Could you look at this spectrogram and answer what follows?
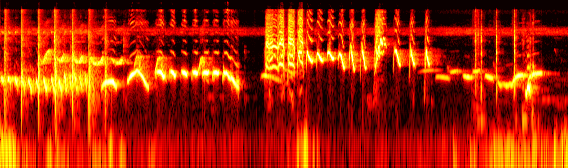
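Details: White-rumped shama of Borneo singing as a morning prompt for other birds: fast repeated clicking notes over a whistled line, a brief gap, then a rapid series of bright descending whistles and soft slurred ending notes.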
